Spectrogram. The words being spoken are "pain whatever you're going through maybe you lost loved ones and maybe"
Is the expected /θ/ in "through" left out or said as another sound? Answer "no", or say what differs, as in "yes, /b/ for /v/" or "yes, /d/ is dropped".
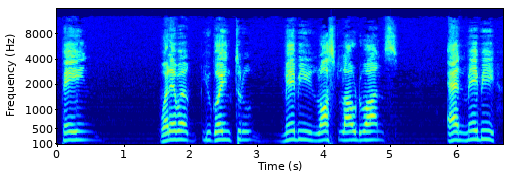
yes, /t/ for /θ/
